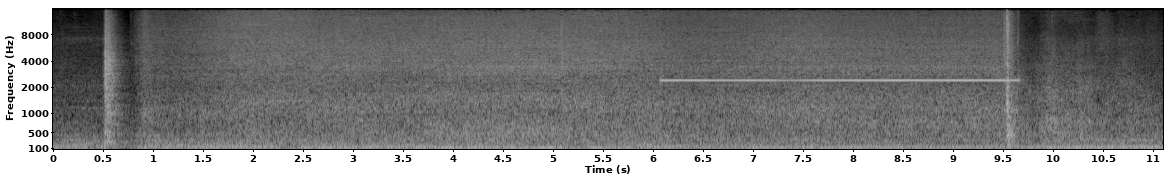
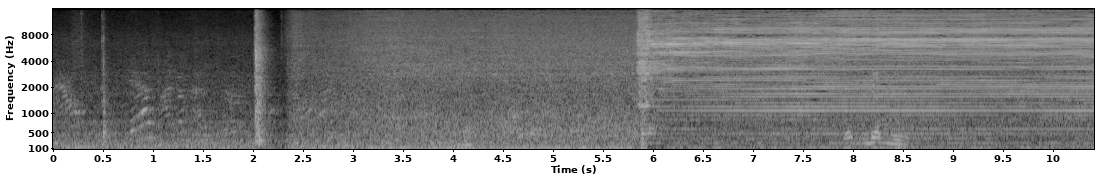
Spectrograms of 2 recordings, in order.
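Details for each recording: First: Small Dexter front-load washer after replacing a faulty door lock solenoid that caused intermittent buzzing: steady even hum and rush, no buzzing, runs normally. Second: Small Dexter washer: loud, harsh intermittent electric buzz, like an alarm, that grows louder, from the worn, loose door lock solenoid in the top corner.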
